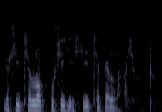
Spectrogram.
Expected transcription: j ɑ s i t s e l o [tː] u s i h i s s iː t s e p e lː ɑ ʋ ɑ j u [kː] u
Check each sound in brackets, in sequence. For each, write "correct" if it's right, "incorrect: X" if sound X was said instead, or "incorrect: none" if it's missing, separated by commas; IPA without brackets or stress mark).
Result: incorrect: pː, incorrect: tː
